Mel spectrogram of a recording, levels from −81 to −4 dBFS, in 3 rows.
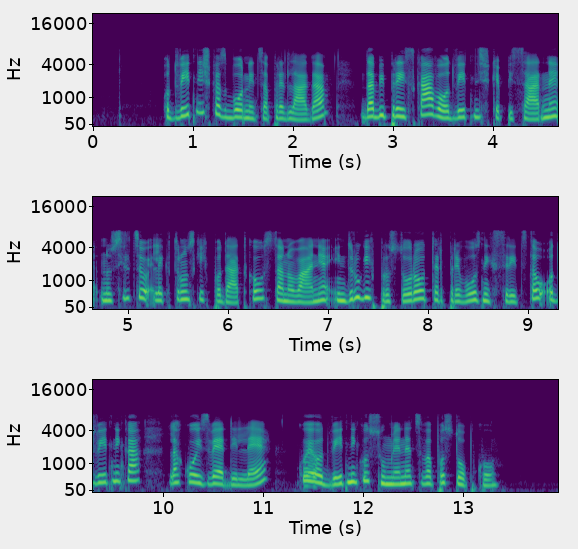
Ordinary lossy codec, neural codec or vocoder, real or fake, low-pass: none; none; real; 7.2 kHz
